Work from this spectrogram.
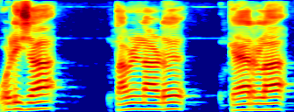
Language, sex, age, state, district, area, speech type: Tamil, male, 60+, Tamil Nadu, Coimbatore, rural, spontaneous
